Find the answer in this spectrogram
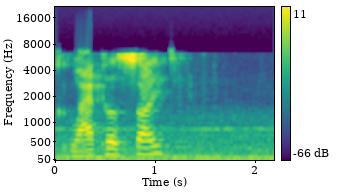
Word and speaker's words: Glacosite: Glacosite. Spell it.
